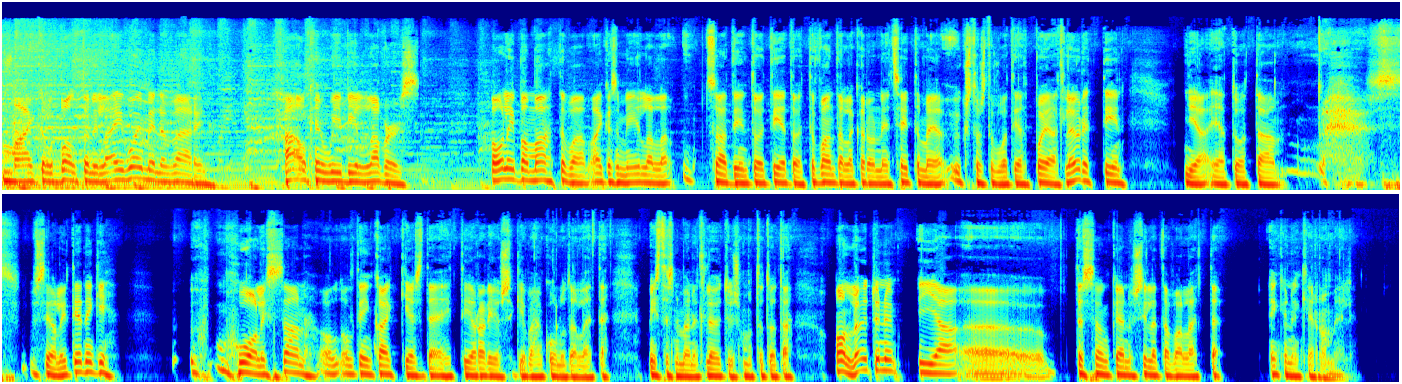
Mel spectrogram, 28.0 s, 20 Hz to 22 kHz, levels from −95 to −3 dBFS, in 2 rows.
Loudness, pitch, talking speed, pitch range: -22 LUFS, 120 Hz, 135 wpm, 105-145 Hz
